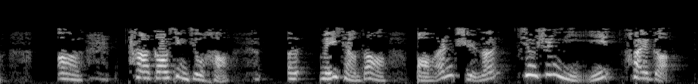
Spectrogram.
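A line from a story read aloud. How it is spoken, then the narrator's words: Laughing. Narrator (Chinese): 哈利 笑着说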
